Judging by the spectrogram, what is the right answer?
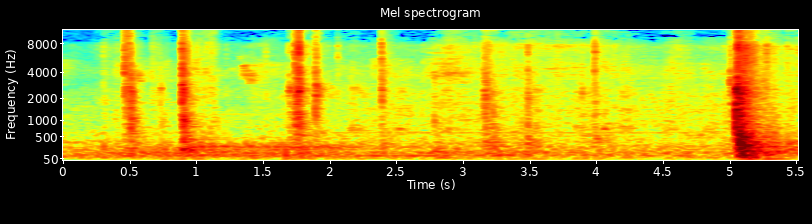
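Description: A screen door being handled as someone comes in: a few light clicks and knocks, then one loud knock near the end as the door is shut.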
